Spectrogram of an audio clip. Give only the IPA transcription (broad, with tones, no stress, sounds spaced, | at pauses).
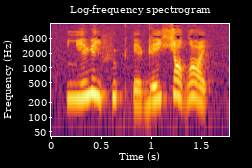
ʎ i˧˥ ɳ i˥˩ f y˧˥ ʈ ʔ e˩ ɖ e˧˥ ç i˥˩ dˤ e˥˩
